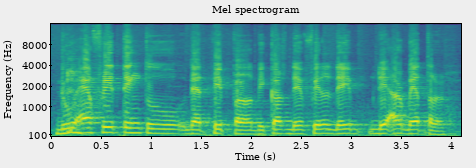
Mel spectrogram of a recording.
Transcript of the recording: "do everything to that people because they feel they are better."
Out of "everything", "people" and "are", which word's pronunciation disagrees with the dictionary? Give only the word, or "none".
everything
